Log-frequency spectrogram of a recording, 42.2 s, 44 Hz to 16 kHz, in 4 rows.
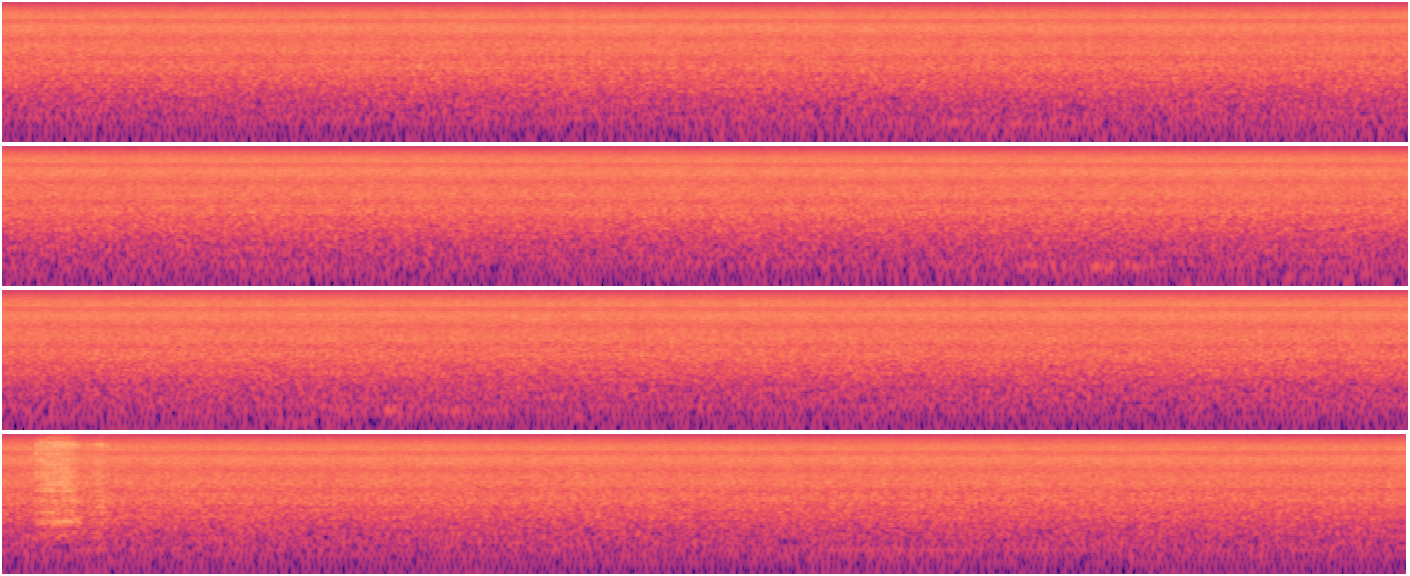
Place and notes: Orléans, fontaine Place du Martroi
Fontaine de droite à la place du Martroi, Orléans (45 - France)
16 May 2011, 11:14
